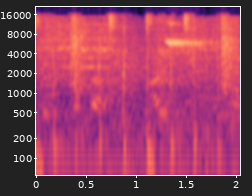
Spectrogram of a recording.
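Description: Several basketballs dribbled hard on a hardwood gym floor: many bounces at irregular intervals, the pound-dribble drill of a group of players.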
